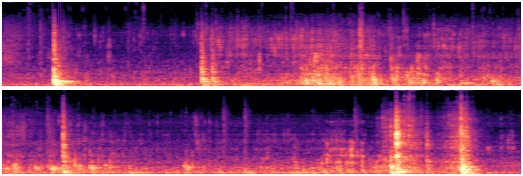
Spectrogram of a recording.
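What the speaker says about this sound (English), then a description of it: "I'm gonna pour off this" Liquid poured off a pot of cooking ackee and corn pork with onion, peppers, scallion, tomato and thyme, with intermittent sloshing and splashing among scattered clanks and sharp knocks of the pot.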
